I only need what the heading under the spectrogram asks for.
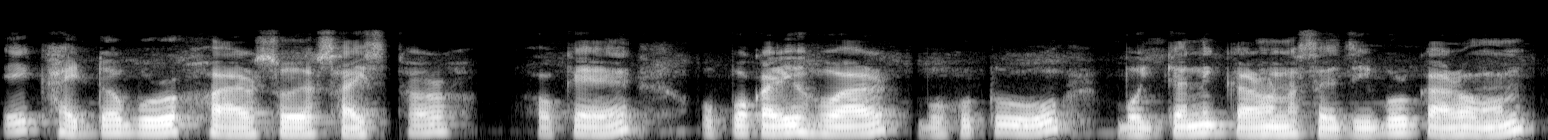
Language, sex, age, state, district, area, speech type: Assamese, male, 18-30, Assam, Lakhimpur, rural, spontaneous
